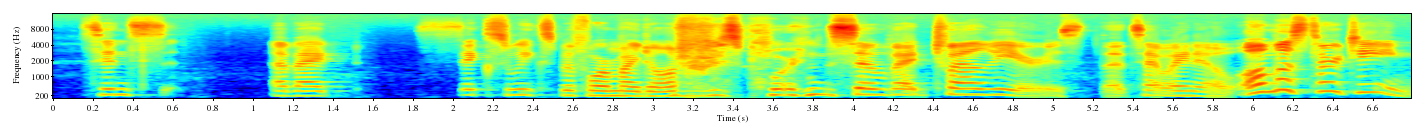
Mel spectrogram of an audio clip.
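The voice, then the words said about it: Irish accent. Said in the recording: “She really gets away with that accent ... So you were out of Ireland for a long time. ... But you haven't lost that accent.”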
